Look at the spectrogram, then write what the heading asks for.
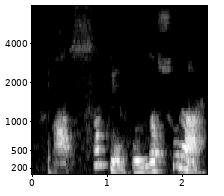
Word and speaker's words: Hunza: 1100 साल पुराना फोर्ट है, जो कि गिलगित बल्तिस्तान का ओल्डेस्ट मोनूमेंट तारीफ करता है। आप सबने हुंजा सुना है जी। हुंजा का actual accent, actual pronunciation, original नाम हुंजो है, H-U-N-Z-O, 1891 में जब ब्रिटिश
